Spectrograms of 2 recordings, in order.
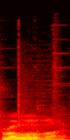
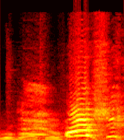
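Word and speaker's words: Robobot: 10 roboot roboot roboot yes roboot not Roboto you screwed it up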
